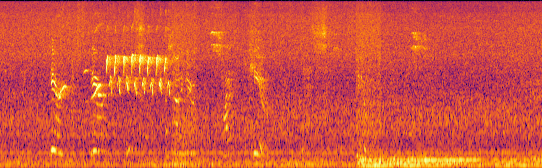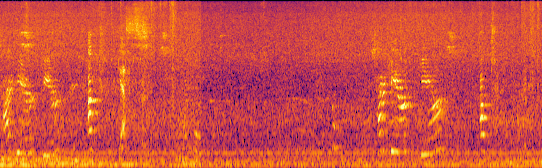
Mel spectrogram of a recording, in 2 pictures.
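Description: A woman outdoors gives commands to a dog from a distance.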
